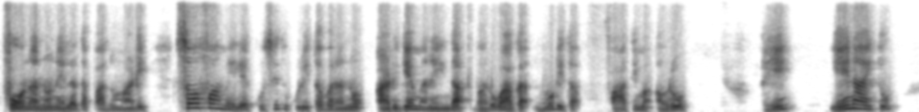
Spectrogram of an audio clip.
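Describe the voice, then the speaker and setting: A woman narrating a Kannada novel in a steady, solemn storytelling manner. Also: on the low side, normal speed. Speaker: audiobook narrator.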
